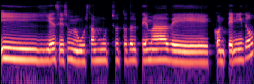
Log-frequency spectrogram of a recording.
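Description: A woman uses a normal speaking voice at a medium pitch with fairly even intonation, the sound dry and close with no echo. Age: 20s. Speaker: podcast co-host. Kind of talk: casual chat.

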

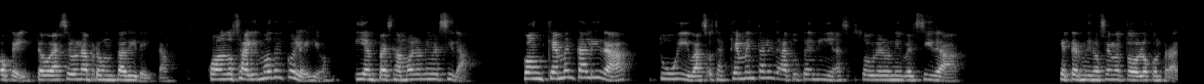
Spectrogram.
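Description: A plain, everyday voice from a woman, fairly high in pitch, at a fairly quick pace with ordinary pitch variation. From Dominican Republic. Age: 30s. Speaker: podcast co-host. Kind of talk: casual chat.

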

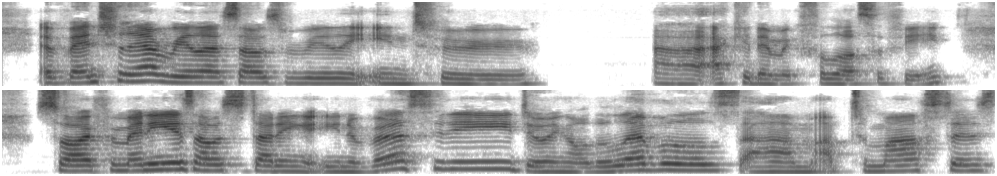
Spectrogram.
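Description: Against a quiet background, a woman with an Australian accent talks at a fairly quick pace and medium pitch, with ordinary pitch variation. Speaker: feminism educator. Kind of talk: casual interview.

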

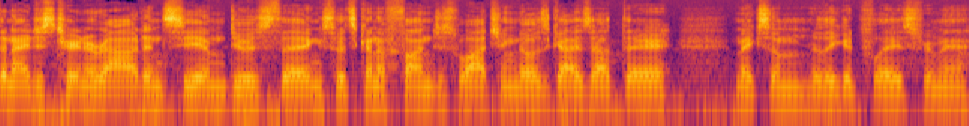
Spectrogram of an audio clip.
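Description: A man at a medium pitch with monotone, flat intonation and a fairly quick pace, over noticeable background noise. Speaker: college pitcher. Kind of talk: casual pregame interview. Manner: casual, filler-laden.

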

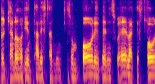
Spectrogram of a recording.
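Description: A man speaks with a bright, sharp tone. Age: 30s. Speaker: agronomist. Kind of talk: interview.

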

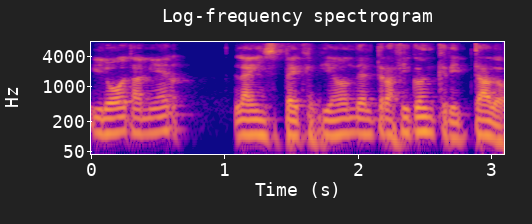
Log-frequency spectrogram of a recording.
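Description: A man with an ordinary speaking voice, fairly low pitch and fairly even intonation. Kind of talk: casual chat.

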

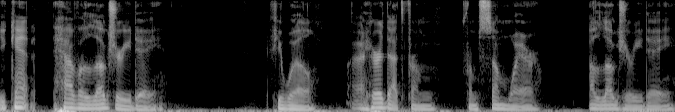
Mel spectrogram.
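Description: A man's very deep, low voice with ordinary pitch variation, at a fairly slow pace with long, frequent pauses. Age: 20s. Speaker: podcast host. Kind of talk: solo podcast monologue. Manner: halting, many fillers and restarts.

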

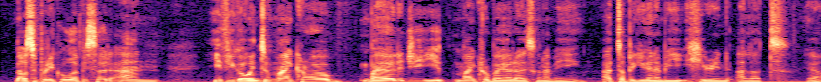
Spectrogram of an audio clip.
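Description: Fairly low in pitch and dark and mellow in tone, a man speaks at a fairly quick pace with fairly even intonation on a very clean recording with a silent background. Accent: Spanish. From Uruguay. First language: Spanish. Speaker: podcast host and scientist. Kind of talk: casual chat.

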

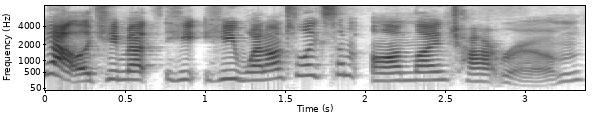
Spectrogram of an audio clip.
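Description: Her high pitch and bright, sharp tone stand out as this woman speaks. She sounds animated and keeps a moderate pace. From Canada. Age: 20s. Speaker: horror movie podcast co-host. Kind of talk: casual chat.

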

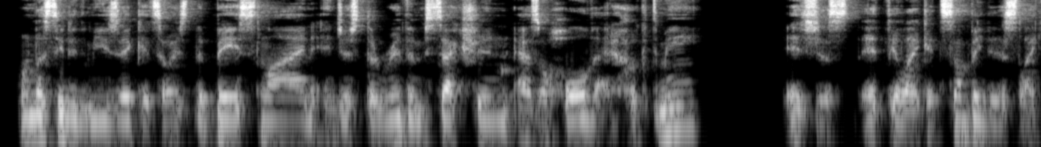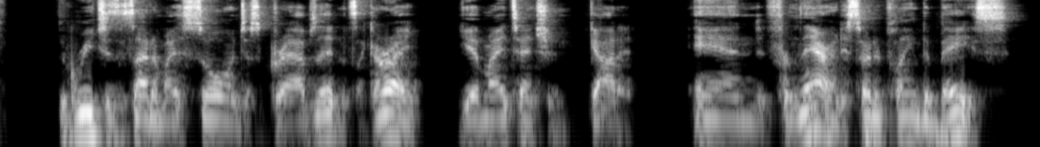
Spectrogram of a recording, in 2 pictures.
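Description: Very fast male speech with an American accent, medium in pitch and somewhat breathy. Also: ordinary pitch variation. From Wisconsin. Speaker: podcast host and sports psychology coach. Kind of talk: solo podcast monologue.

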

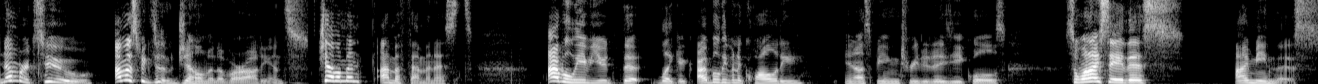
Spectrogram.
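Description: A woman with a bright, sharp tone speaks at medium pitch and a moderate pace, her pitch swinging very widely and her loudness shifting a lot. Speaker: podcast co-host. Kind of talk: casual chat with commentary.

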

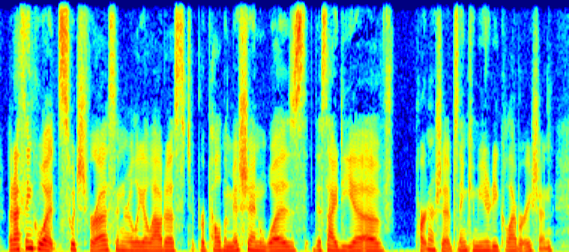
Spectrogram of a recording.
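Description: On a very clean recording with a silent background, a woman with a fairly low pitch talks at a fairly quick pace with fairly even intonation. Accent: Texan. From Texas. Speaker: nonprofit founder. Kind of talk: casual chat.

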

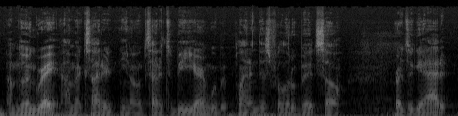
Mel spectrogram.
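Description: A man's fairly low voice at a very fast pace, with fairly even intonation and audible room echo. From Puerto Rico. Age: 20s. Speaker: basketball graduate assistant coach. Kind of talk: casual interview.

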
